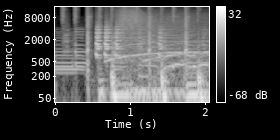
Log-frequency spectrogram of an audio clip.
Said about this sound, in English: I hope nobody was speeding on the way to the Poconos, because you're going to hear the cop car go something like this.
